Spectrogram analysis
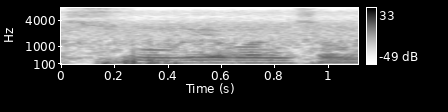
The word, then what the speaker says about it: सूर्यवंशम: सूर्यवंशम pronounced bye सूर्यवंशम translate solar dynasty 1999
